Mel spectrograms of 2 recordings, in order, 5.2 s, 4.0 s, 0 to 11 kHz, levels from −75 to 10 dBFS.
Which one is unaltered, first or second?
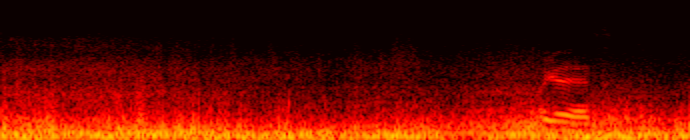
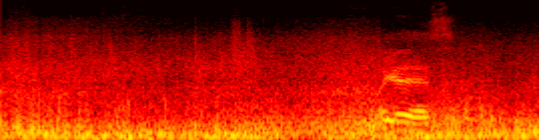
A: first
